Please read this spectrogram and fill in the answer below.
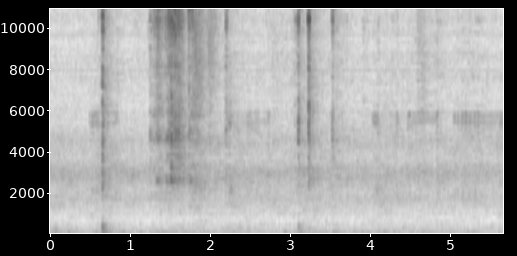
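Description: Soldering iron tip working tinned tabbing wire along a solar cell's busbar: light metallic ticks and a short scraping hiss. There is a click just under a second in, a brief scrape soon after, and a few more ticks around three seconds in.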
